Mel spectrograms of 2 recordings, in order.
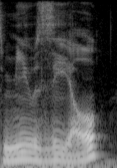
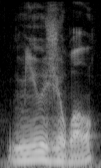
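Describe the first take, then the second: First: The name is said not rhyming with usual. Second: The name is said to rhyme with usual. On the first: The speaker calls it right. "It doesn't rhyme with usual. It's museal" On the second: The speaker calls it wrong. "Like most people, Simeon pronounces it musual, but it's not"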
